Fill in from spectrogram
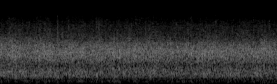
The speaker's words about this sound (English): Let's get the Lord a hand clap.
